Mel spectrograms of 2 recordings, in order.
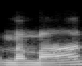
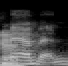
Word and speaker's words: Mammon: go ahead and oh why do i call it maman rather than mammon i have no idea we all know from playing pandemic with this man that he cannot pronounce names because that was intentional i like maman i believe i like this i like maman better but it is pronounced mammon because it's a biblical thing or whatever i don't know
